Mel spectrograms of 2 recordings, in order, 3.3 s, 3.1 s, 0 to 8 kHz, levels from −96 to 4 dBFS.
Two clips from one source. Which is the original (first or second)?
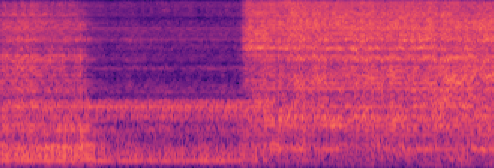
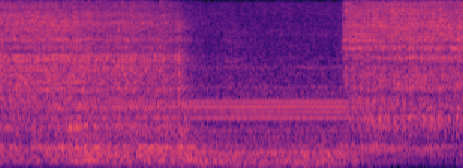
second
